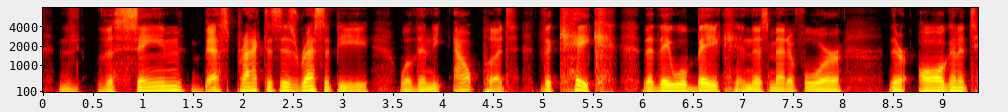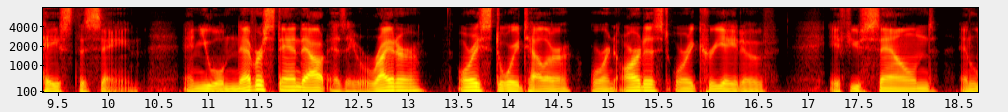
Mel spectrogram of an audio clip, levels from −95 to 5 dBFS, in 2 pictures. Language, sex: English, male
